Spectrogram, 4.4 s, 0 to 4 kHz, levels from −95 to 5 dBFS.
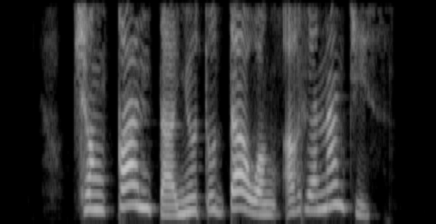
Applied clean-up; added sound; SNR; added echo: none; none; none; none.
